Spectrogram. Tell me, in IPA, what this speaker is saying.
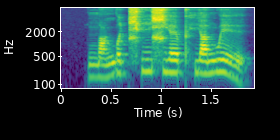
n̪ ɑ˧˥ ŋ w ɔ˧ t͡ɕʰ i˥ ɕ j ɛ˥ pʰ j ä˥ n̪ w e˥˩ ɪ̯

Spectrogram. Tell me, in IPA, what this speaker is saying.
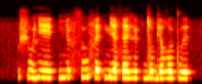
ʃ u˧˩˧ lʲ e˧ | ɲ ʏ˧˩ f s u˧˥˧ f ɛ˧ k mʲ æ˧˩ s ɛ˧ ɣ ʏ˧˩˧ k ɟ o˧˩ ɡ e˧ ʁʷ ɛ˧ tʷ ɘ˧

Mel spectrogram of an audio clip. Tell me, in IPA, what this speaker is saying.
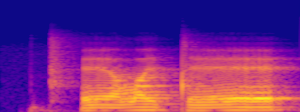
t͡sʼ ɛ lˠ e t ɛ

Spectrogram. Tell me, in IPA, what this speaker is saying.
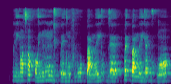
k͡p i˨ j ɔ̃˨˦ s ɔ̃˦˨ h o˨ j ĩ˨˦ m ũ˦˨ ɡ i˨ k͡p e˨ d ũ˨˦ f i˧ w u˧ ɡ͡b a˨ m e˨˦ j u˦ ɡ ɛ˧ | k͡p ɛ˦ ɡ͡b a˧ m e˨ j ɛ˧ ɡ o˨ ɡ͡b ɔ̃˨˦

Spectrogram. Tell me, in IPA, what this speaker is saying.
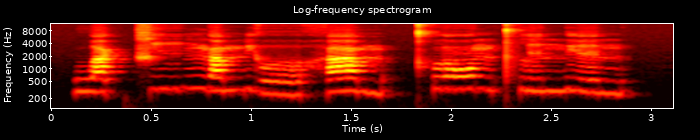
w a˨˩ k̚ t͡ɕ iː˦˥ ŋ a˦˥ m j ɤː˩˦ h a˥˩ m | kʰ l ɔː˥˩ n kʰ l i˦˥ n j e˧ n

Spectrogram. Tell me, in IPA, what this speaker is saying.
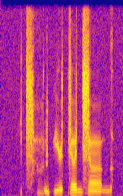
t͡sʰ ɑ̤ ɡ pʲ ə˞ t ə d͡z ʌ ɡ

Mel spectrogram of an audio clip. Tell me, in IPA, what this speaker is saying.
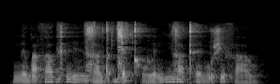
n ɛ˨ w ã˦˨ θ a˦ ʊ̯ ɡ ɛ˦ ʔ n e˨ ɪ̯ z a˨ ɪ̯ d ä˦ ʔ d͡ʑ a̰˦˨ ɪ̯ kʰ o˨ l ɛ̰˦˨ ŋ ĩ˦ z ä˦ kʰ ɛ˨ ŋ ɔ̰˦˨ ʃ ḛ˦˨ θ a˨ ʊ̯

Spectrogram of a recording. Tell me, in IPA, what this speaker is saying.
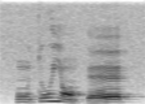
ũ˨ t u˧ j ɔ̃˨ k ɛ˨˦

